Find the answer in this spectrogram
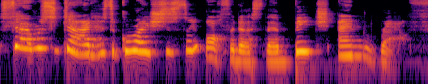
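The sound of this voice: A put-on character voice in a British accent, extremely high in pitch, at a fairly slow pace.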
